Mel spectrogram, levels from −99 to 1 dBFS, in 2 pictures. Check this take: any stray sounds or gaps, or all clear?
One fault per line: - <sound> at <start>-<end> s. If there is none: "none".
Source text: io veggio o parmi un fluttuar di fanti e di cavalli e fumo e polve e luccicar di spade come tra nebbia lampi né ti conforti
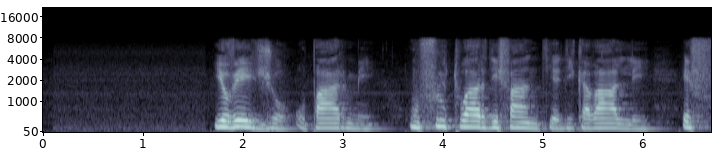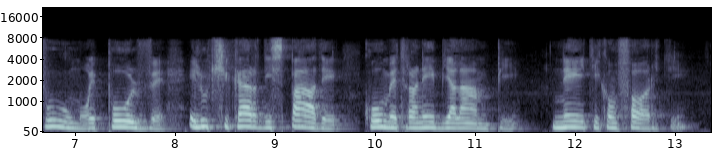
none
